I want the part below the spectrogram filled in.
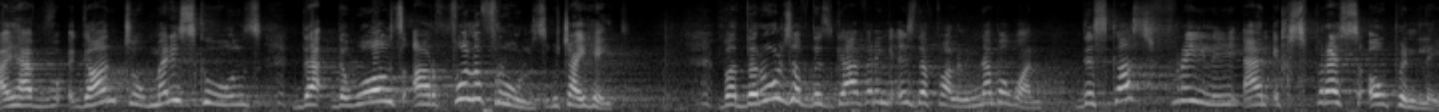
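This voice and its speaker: A woman's high-pitched voice with very wide pitch swings at a moderate pace, amid noticeable background noise. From Kuwait. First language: Arabic. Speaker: education lecturer. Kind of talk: lecture.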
